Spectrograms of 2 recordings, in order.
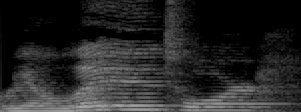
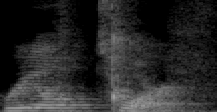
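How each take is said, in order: First: An extra vowel comes between real and tor. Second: It has two syllables, real and tor. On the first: The speaker calls it wrong. "There's no I in there anywhere. It's not realtor" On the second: The speaker calls it right. "like real, R E A L T O R, Realtor, like doctor"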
